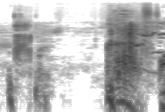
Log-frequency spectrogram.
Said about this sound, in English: Oh, fuck. Fucking sneezing. Excuse me.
